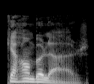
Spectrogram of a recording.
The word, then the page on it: carambolage: francais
